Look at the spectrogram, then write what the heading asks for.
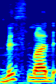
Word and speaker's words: misled: misled the reason why this happens is because misled ends in the letters Ed so my brain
